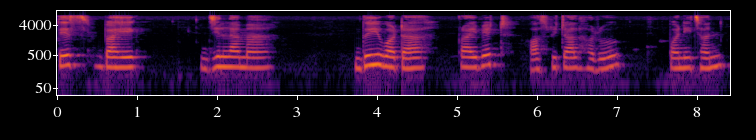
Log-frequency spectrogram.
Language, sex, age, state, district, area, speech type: Nepali, female, 45-60, West Bengal, Darjeeling, rural, spontaneous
